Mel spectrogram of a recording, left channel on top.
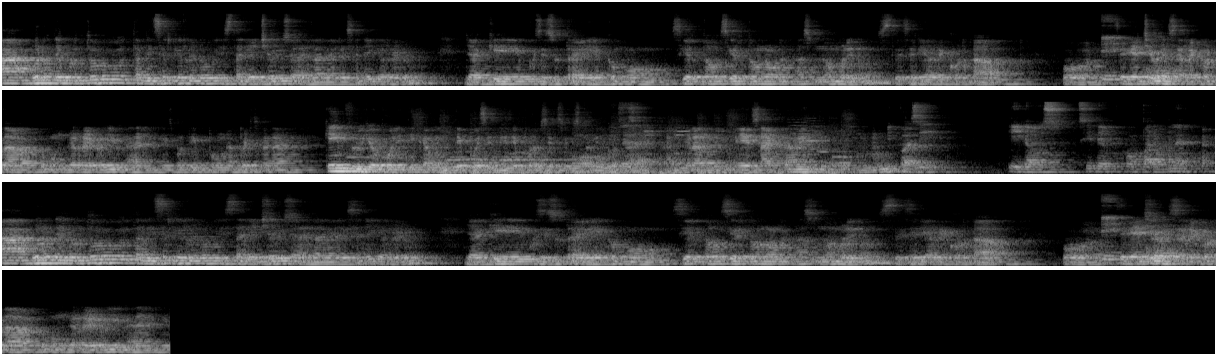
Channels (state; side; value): drops out; right; at 13.9 s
